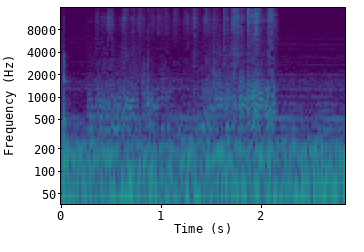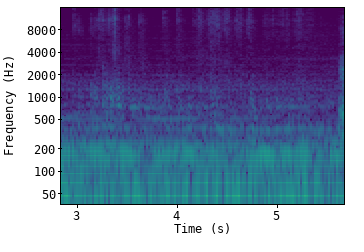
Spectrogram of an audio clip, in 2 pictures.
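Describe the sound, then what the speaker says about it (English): A giant deep-toned fly buzzes continuously near the ceiling of a bedroom, a low droning hum that swells and fades as it circles. "The giant deep-toned fly buzz flying somewhere up near the ceiling."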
